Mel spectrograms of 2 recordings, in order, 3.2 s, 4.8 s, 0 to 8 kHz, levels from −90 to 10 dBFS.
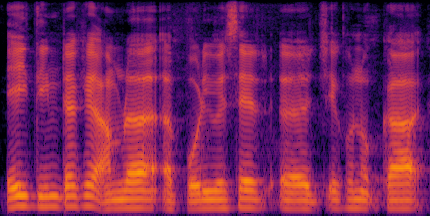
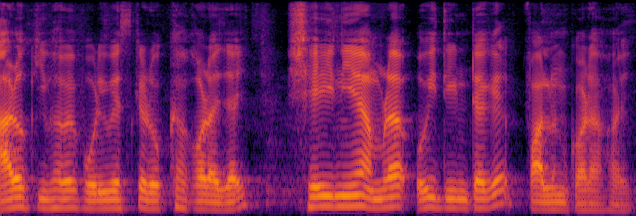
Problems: continuous background conversations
